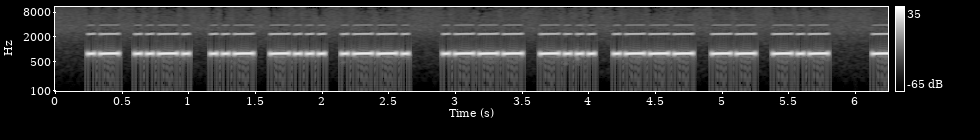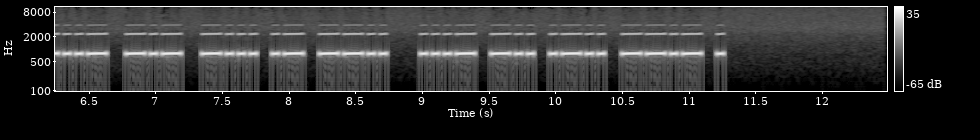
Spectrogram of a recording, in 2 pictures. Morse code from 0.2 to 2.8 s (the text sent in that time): AFUBP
